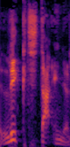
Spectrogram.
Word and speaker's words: Lichtsteiner: O Lichtsteiner faz parte do lado alemão, e segundo o meu professor Gerd Wenzel, a pronúncia é Lichtsteiner, Salgueiro.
